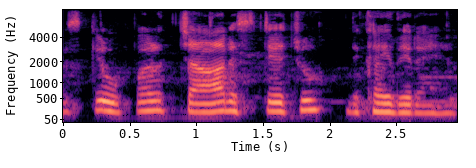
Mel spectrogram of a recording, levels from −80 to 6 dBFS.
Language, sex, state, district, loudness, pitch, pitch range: Hindi, female, Chhattisgarh, Korba, -17 LUFS, 195 Hz, 180-210 Hz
